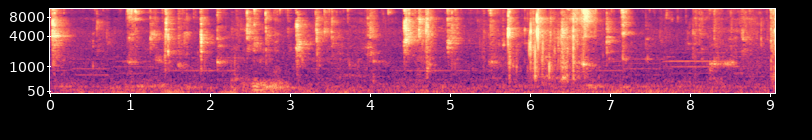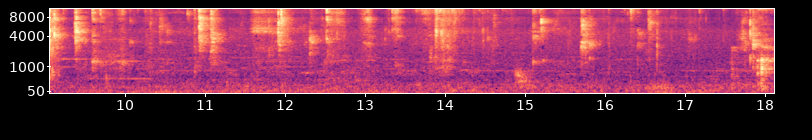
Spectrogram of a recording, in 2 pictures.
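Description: Faint chewing and crunching of a small packaged fish snack, with scattered small clicks and crackles.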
